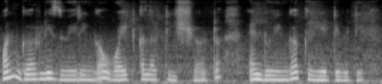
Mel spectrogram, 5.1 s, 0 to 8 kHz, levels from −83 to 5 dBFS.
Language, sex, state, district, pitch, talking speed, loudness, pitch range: English, female, Karnataka, Bangalore, 160 Hz, 140 wpm, -16 LUFS, 150-180 Hz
